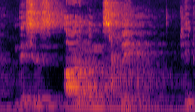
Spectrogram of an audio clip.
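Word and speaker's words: Argand: होता है, this is आर्गन plane. ठीक है, डी इज साइलेंट है, so this is आर्गन plane, इसको आर्गन प्लेन भी बोला जाता है बेटा।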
